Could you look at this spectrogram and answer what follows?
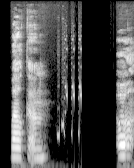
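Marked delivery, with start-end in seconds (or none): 0.2-0.7 unsettling, soul-chilling, creepy, eerie voice. Voicing a game character greeting a visitor: creepy voice. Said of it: "Talk about a creepy voice".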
